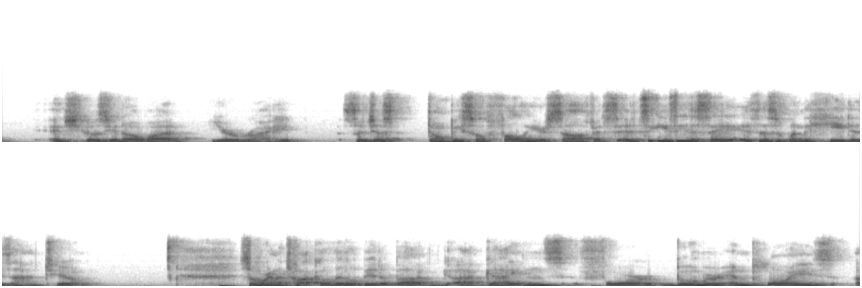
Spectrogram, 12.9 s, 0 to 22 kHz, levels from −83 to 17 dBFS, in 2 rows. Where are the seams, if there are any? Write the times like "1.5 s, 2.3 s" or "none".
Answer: none

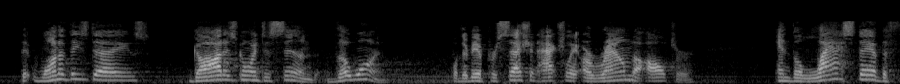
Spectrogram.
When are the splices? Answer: 4.5 s

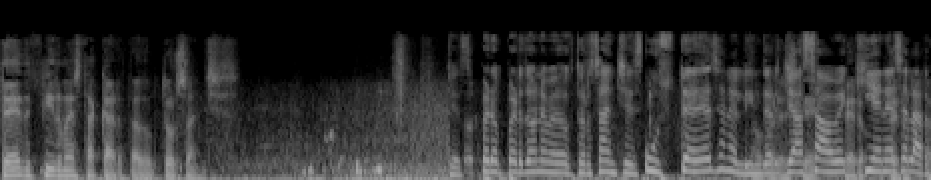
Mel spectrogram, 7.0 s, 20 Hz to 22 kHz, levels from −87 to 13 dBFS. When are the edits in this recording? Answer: 3.4 s, 4.8 s

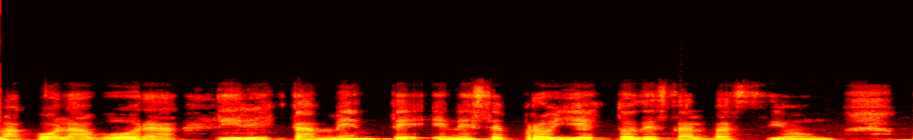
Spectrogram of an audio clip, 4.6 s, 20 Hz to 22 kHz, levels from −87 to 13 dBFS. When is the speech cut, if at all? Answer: 1.1 s

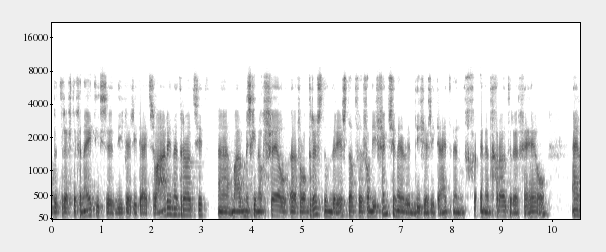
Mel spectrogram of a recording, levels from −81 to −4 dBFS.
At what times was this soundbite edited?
3.2 s, 8.0 s

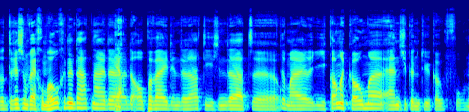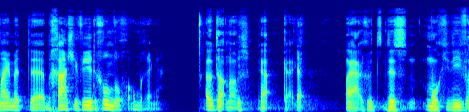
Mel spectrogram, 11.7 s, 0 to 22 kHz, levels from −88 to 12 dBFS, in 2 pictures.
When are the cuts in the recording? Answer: 3.5 s

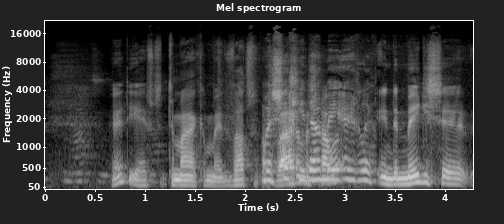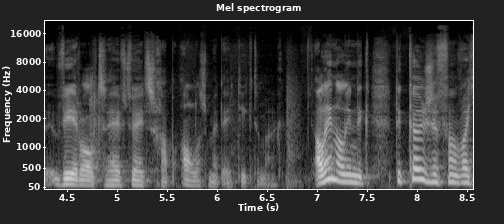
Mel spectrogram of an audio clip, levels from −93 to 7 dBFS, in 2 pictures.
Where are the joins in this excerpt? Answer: 2.2 s, 3.3 s, 6.8 s

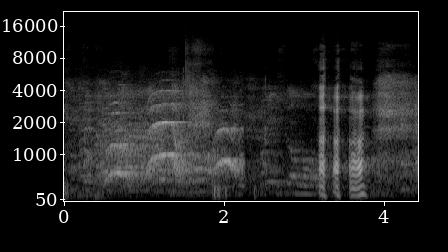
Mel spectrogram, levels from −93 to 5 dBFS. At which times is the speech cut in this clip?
2.2 s

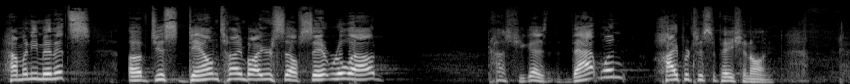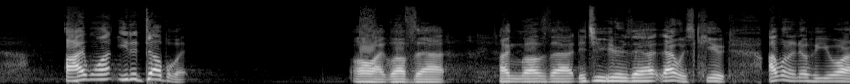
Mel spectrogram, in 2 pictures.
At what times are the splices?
none

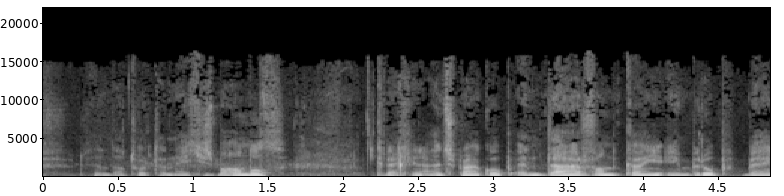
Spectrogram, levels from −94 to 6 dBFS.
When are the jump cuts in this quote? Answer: none

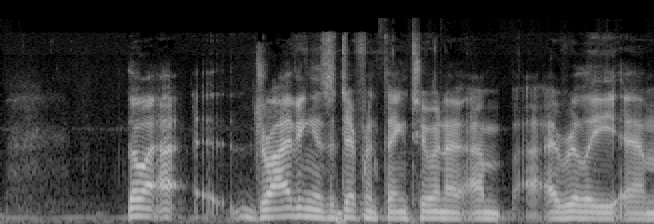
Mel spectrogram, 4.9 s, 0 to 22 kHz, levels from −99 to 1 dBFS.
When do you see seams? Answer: none

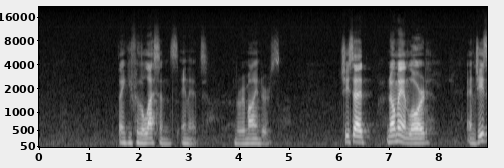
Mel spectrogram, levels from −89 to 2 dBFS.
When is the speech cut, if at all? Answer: 5.9 s

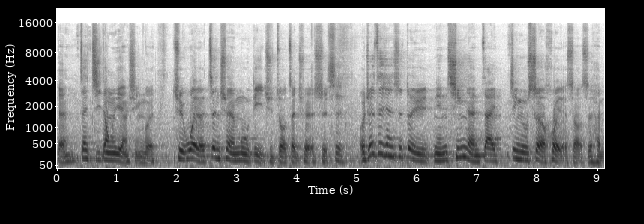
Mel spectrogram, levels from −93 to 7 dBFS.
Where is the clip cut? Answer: none

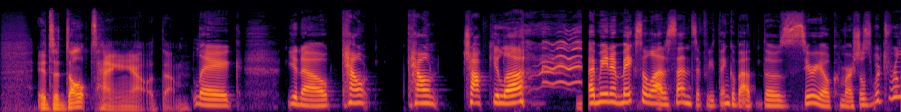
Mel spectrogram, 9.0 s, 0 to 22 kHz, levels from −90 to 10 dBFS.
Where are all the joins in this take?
1.9 s, 5.8 s, 7.5 s

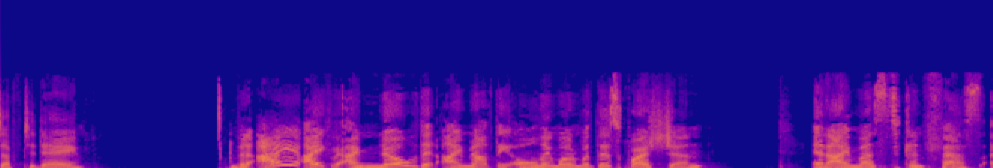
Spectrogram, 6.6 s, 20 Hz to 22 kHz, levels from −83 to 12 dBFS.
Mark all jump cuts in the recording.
2.0 s

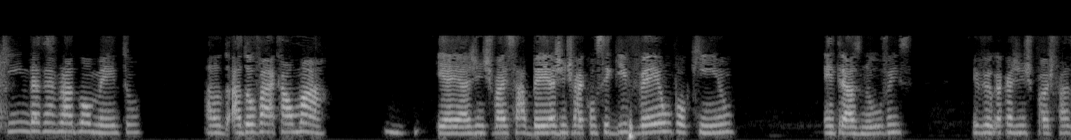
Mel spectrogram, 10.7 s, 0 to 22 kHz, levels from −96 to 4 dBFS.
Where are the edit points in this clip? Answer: none

